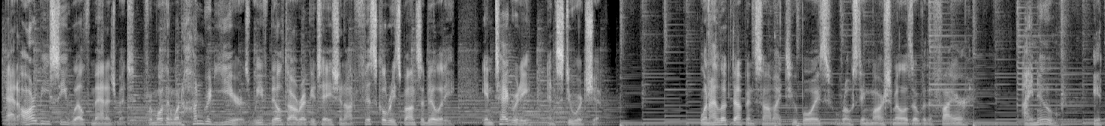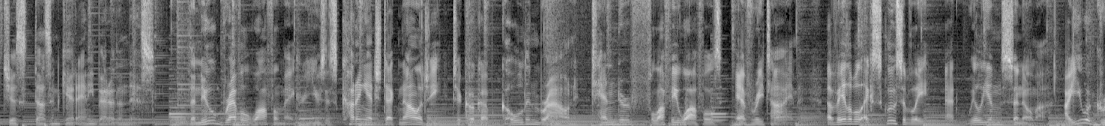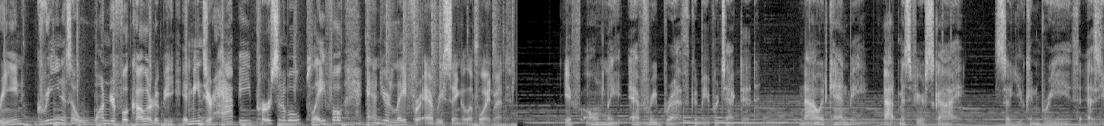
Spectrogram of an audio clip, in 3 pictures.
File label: male commercial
